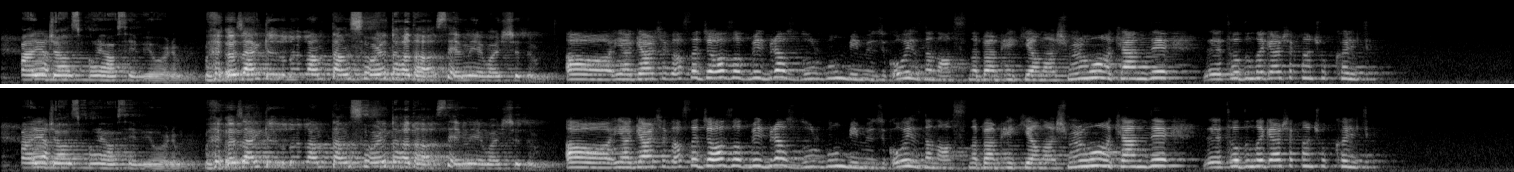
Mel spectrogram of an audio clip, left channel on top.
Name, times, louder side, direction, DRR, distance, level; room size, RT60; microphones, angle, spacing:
voice 1, 0.2-5.4, left 2 dB, 20° left, 1 dB, 3.8 m, -19 dB
voice 2, 5.7-13.7, right 1 dB, 25° right, 4 dB, 2.9 m, -19 dB
25.5 x 21.5 x 9.9 m, 0.77 s
head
